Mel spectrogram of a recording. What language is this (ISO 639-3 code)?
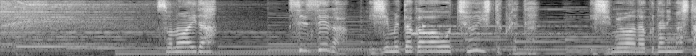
jpn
